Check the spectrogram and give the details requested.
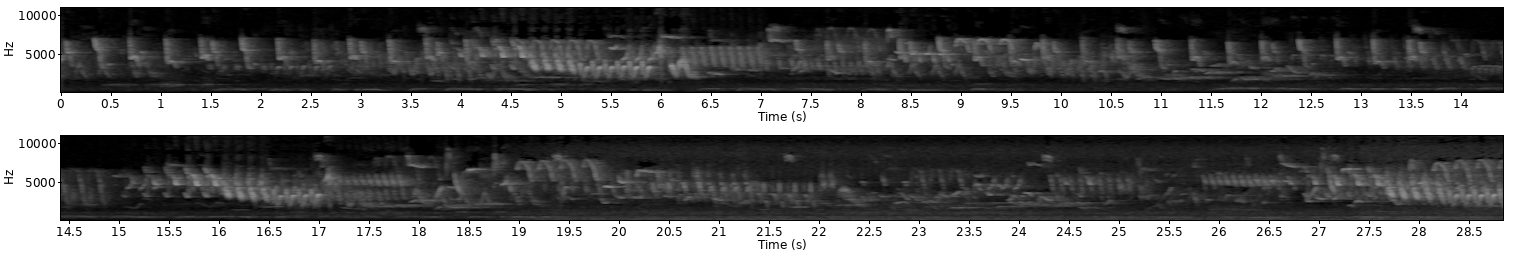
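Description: Songbirds singing: fast trills and chirps that swell and fade in waves. About two-thirds of the way through, a low steady background hiss joins them.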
